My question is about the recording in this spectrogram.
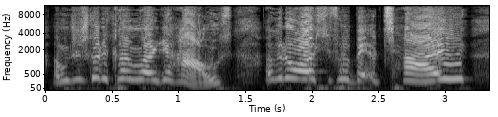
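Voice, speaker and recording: A man's voice: very high voice, animated, quick pace, dry recording, clean studio sound, voice pushed up. A man putting on a falsely polite Birmingham local who sounds chirpy but menacing. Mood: sly.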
